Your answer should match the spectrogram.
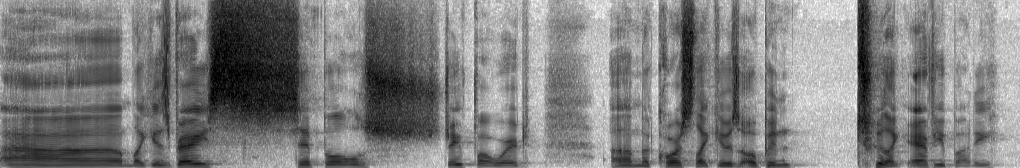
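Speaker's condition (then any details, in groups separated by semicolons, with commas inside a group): Stutter; stutter noticeable, breaks off mid-sentence at word, names stutter aloud, then resumes; prolonged sounds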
